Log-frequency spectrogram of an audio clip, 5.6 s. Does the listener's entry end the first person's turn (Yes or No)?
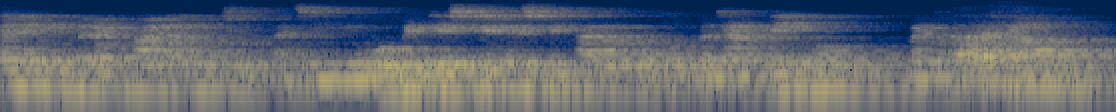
Yes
